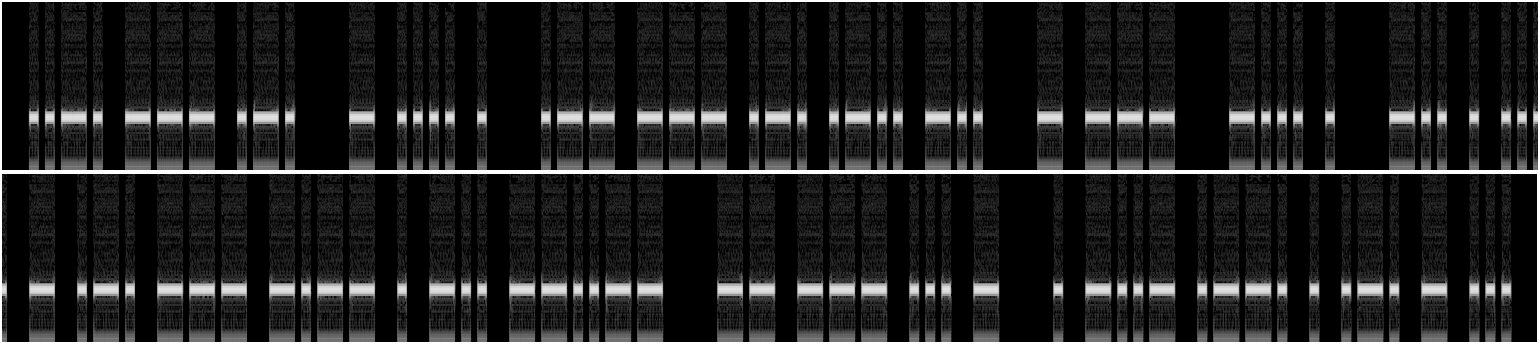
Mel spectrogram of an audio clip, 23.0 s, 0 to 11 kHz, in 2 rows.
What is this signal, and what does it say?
Morse code, heard as a keyed tone, about 20 wpm, 1000 Hz. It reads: FOR THE WORLD TO BE DESTROYED, MOST EXPERTS
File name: 20wpm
